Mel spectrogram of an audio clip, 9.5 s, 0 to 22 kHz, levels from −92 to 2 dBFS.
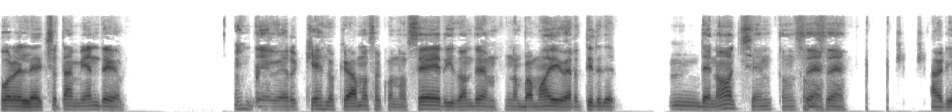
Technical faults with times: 7.99-9.53 doubled audio track

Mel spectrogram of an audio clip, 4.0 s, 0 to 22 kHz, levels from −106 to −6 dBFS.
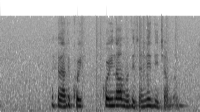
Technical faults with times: none

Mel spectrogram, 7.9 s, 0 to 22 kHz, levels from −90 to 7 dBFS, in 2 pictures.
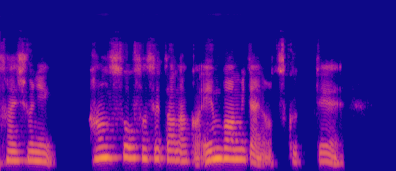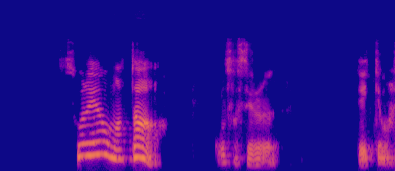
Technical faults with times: none

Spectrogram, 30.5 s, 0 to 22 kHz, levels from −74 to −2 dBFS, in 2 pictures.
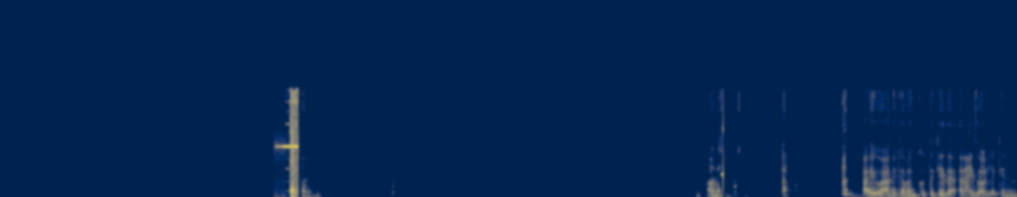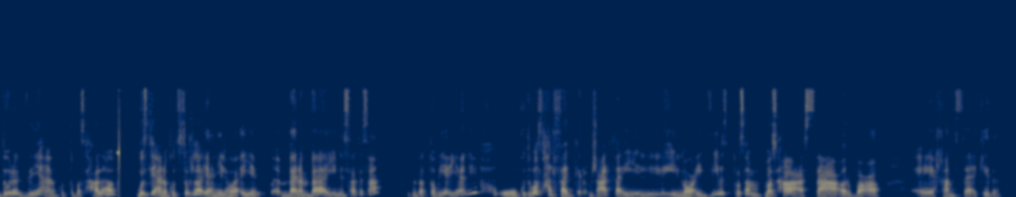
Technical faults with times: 4.11-4.53 unstable filter
10.80-10.89 unstable filter
17.00-17.31 unstable filter

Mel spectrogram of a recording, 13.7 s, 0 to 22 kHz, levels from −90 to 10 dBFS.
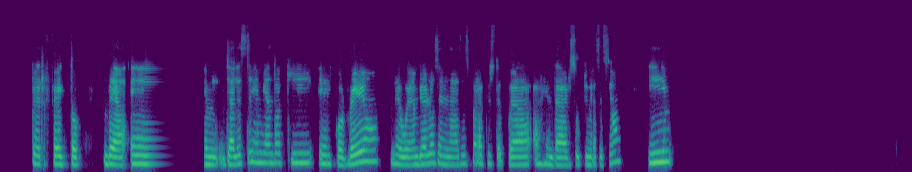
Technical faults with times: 2.17-3.08 call audio freeze
8.80-10.71 jitter buffer speed-up

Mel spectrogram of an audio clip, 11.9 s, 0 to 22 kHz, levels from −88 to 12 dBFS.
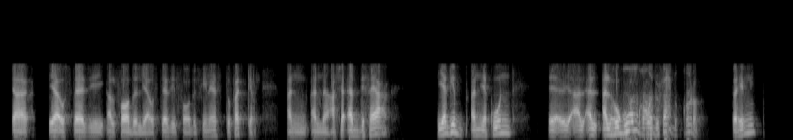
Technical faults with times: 9.30-10.39 codec payload misread

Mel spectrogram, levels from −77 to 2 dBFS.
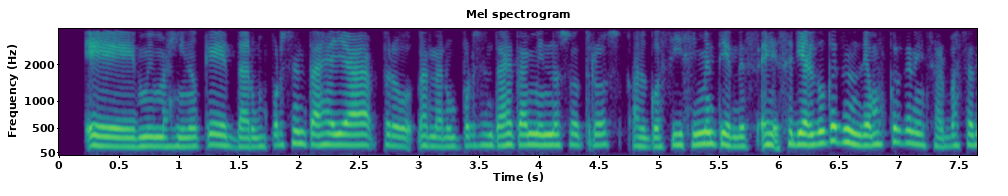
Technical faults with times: none

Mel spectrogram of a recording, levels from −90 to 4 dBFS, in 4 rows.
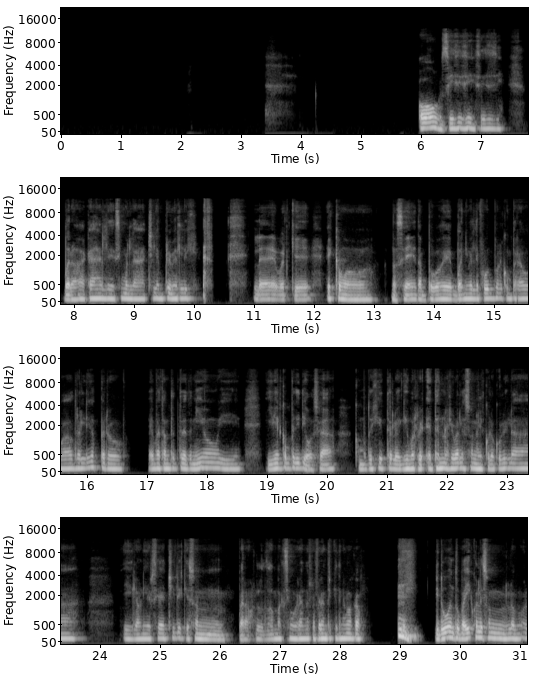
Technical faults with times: none

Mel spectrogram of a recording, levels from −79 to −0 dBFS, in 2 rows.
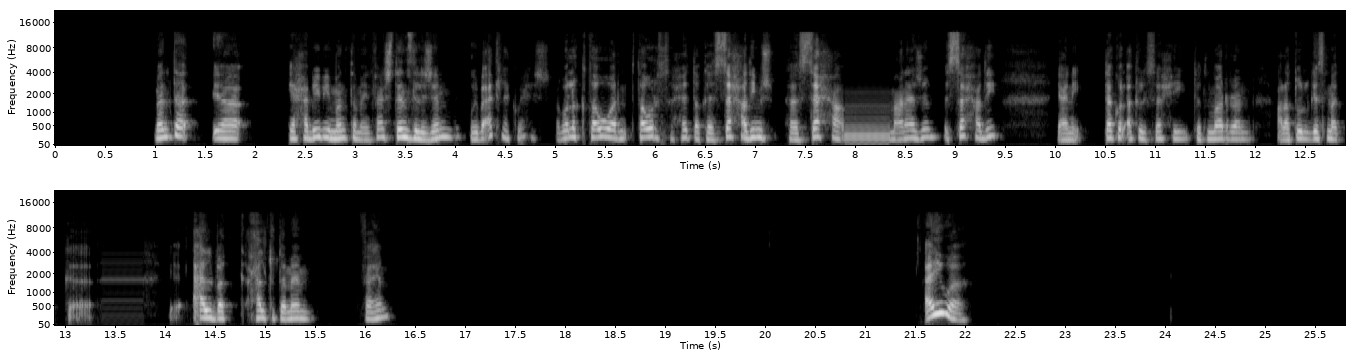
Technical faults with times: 7.91-8.35 system hang loop
13.37-13.78 system hang loop

